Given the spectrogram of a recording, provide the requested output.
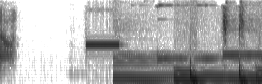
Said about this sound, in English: available to take your call. Please leave a message after the tone.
